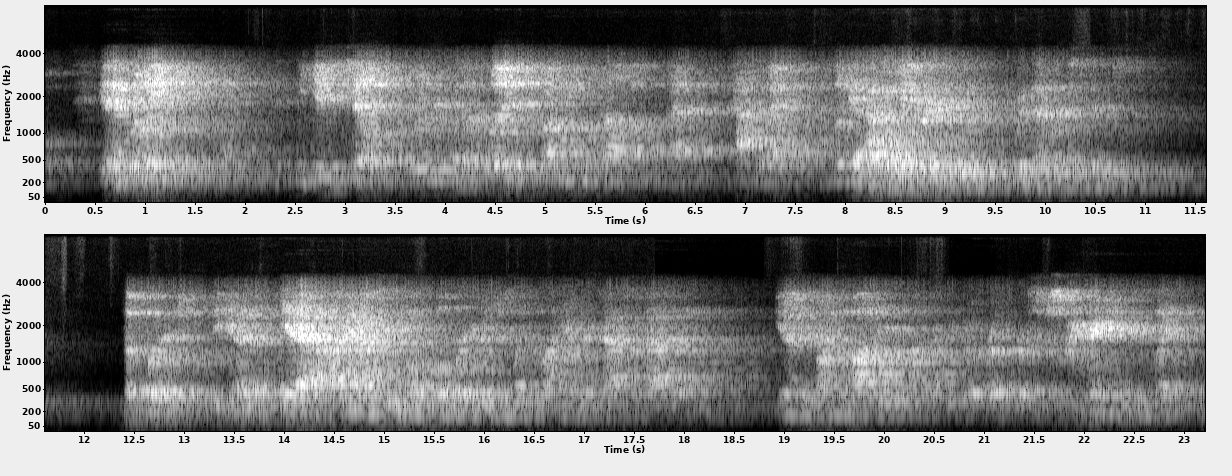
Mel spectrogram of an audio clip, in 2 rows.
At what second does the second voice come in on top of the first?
8.0 s

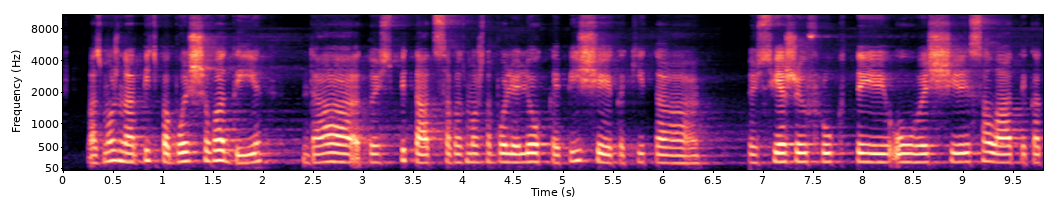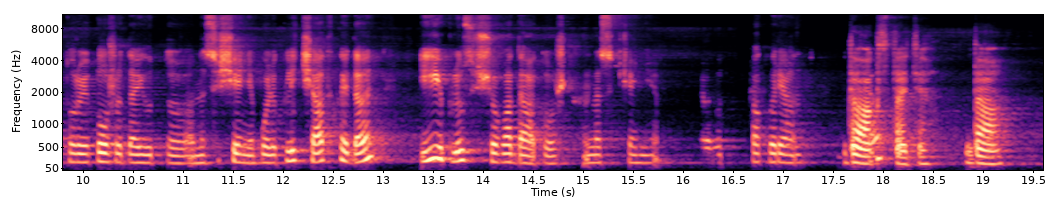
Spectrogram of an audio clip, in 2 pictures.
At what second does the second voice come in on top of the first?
none

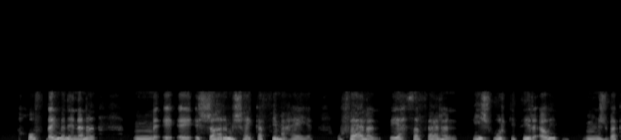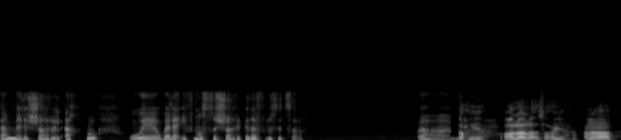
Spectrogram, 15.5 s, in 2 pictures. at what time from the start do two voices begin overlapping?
none

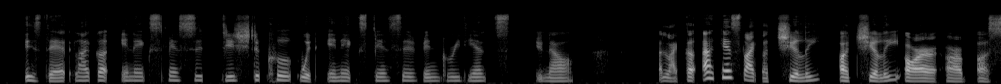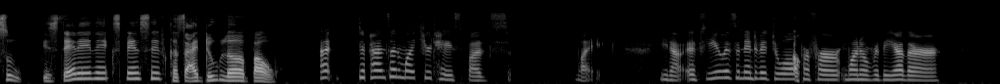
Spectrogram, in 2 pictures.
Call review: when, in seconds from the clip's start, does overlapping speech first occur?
none

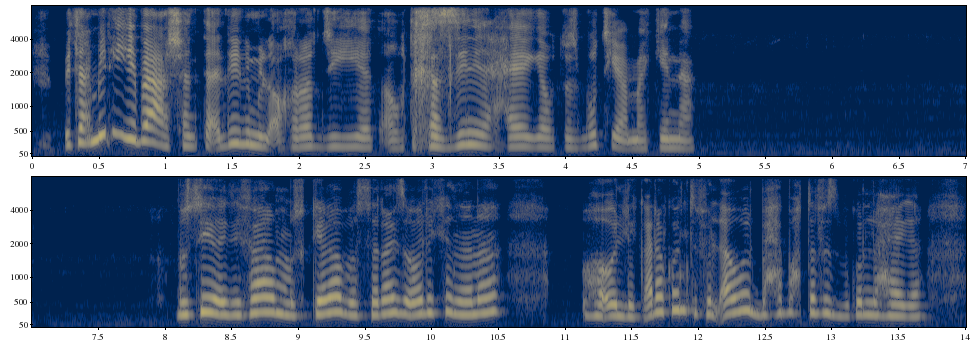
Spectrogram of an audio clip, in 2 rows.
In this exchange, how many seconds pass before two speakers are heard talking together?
none

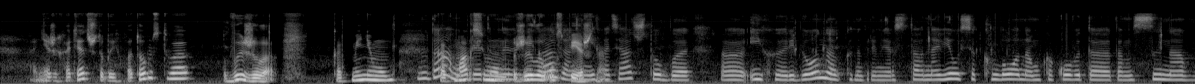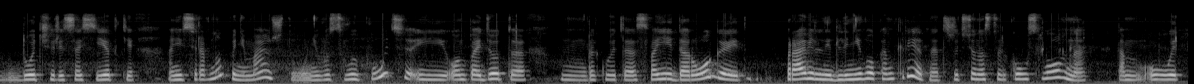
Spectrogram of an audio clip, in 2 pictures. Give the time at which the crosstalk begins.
4.2 s

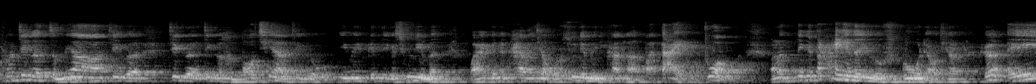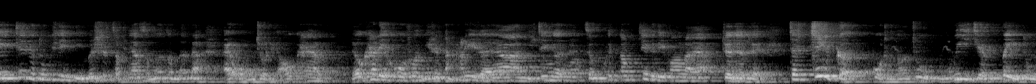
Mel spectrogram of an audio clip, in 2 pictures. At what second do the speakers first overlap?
14.6 s

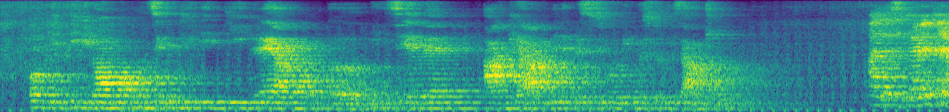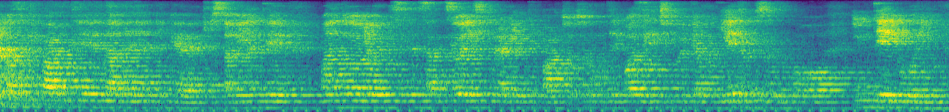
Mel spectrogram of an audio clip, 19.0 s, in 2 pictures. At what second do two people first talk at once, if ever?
none

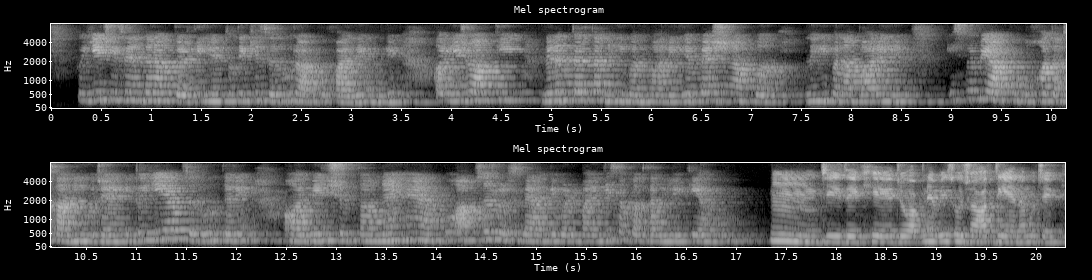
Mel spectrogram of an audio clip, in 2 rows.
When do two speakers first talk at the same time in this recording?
none

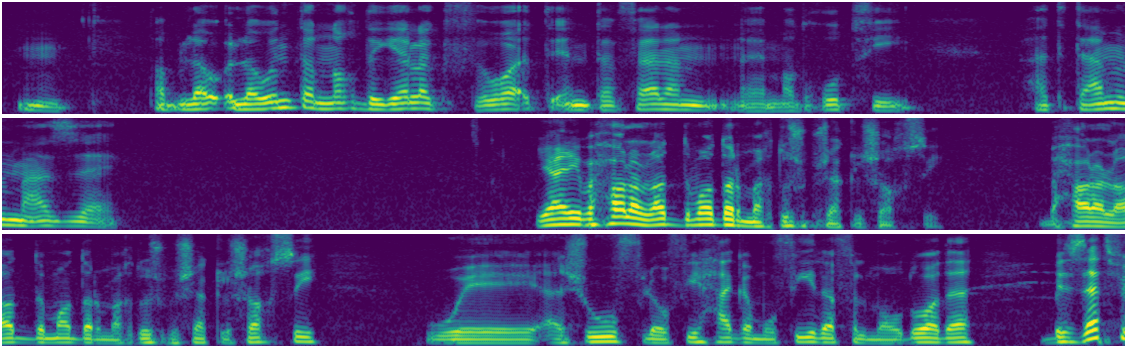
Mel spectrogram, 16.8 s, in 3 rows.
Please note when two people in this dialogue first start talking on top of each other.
none

